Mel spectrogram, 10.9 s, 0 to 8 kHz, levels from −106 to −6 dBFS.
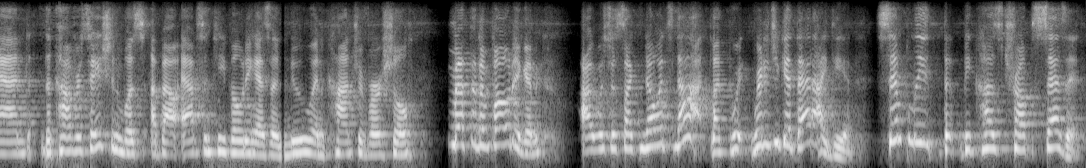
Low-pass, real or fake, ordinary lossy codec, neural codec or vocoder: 7.2 kHz; real; Opus, 32 kbps; none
